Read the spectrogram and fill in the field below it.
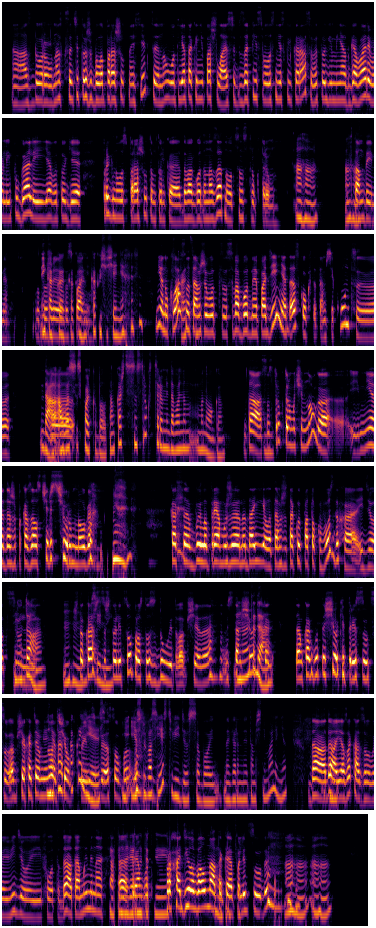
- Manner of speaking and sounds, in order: tapping; chuckle; chuckle; chuckle; chuckle; chuckle; unintelligible speech; chuckle
- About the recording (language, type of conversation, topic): Russian, unstructured, Какое значение для тебя имеют фильмы в повседневной жизни?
